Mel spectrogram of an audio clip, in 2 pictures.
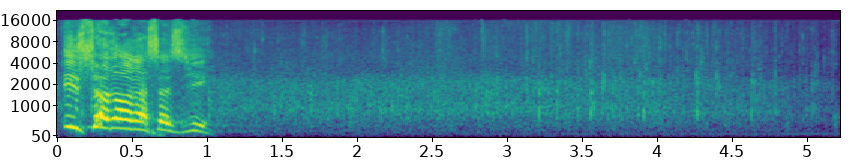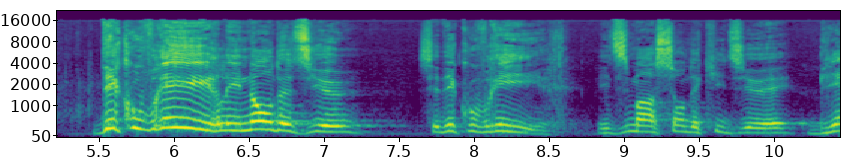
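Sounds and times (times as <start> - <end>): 
audience applauding: 0.0 - 5.5
speech: 0.1 - 1.2, 5.5 - 10.4.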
